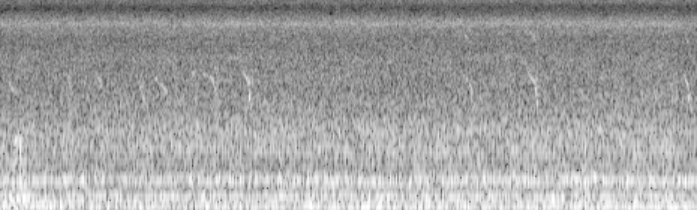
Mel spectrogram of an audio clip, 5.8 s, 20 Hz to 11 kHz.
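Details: A swarm of about 15,000 to 20,000 Western honey bees with their queen, just knocked into a box for relocation, gives off a dense, unbroken droning buzz that stays level throughout.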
